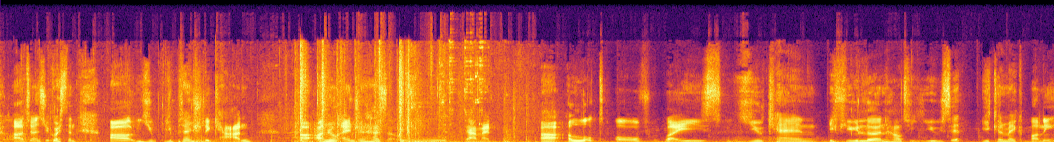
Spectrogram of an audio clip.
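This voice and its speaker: A man speaks at a moderate pace with a non-native accent. Noticeable background noise runs underneath. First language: not English. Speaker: gaming streamer and game programmer. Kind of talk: live gameplay stream chat. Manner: hesitant, many fillers.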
